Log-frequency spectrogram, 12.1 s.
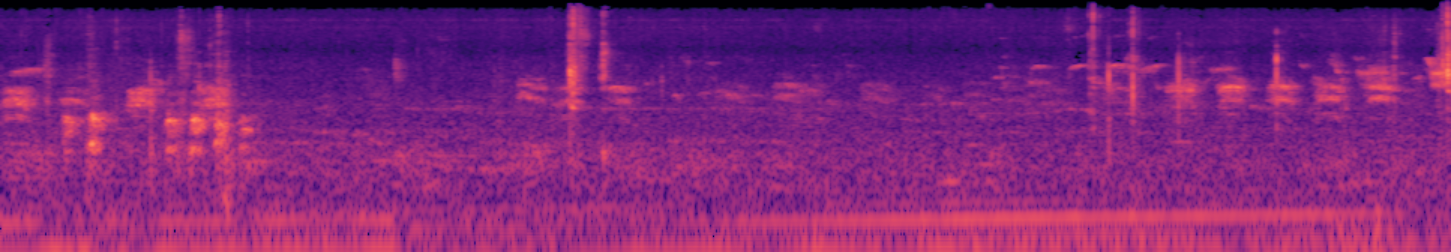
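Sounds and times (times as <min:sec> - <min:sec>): birds calling faintly: 0:00.0 - 0:12.0.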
